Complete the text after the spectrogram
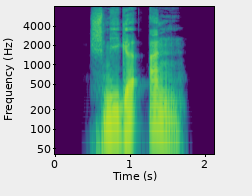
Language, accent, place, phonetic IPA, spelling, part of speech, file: German, Germany, Berlin, [ˌʃmiːɡə ˈan], schmiege an, verb, De-schmiege an.ogg
- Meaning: inflection of anschmiegen: 1. first-person singular present 2. first/third-person singular subjunctive I 3. singular imperative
